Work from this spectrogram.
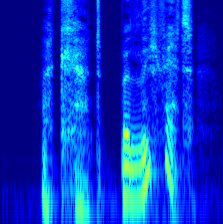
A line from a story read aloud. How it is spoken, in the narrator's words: muttered Ramsdell incredulously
